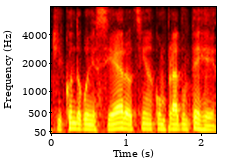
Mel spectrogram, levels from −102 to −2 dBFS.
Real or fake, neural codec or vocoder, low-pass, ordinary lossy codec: fake; codec, 16 kHz, 2 kbps, X-Codec, WavLM features, trained on Multilingual LibriSpeech; none; none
